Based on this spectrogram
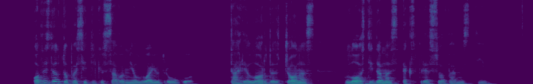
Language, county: Lithuanian, Utena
